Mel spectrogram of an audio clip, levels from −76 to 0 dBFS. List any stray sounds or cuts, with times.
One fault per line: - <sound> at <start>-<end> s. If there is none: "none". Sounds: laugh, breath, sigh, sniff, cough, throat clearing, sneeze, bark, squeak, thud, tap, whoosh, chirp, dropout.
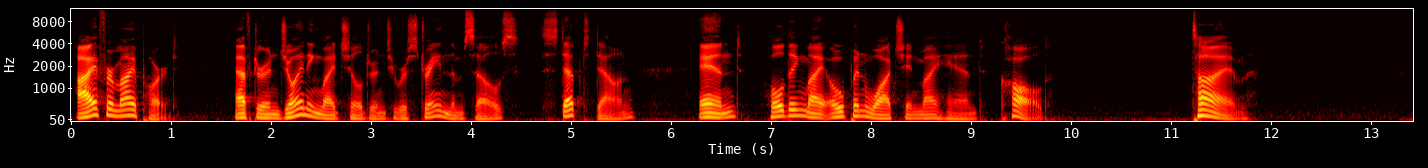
none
